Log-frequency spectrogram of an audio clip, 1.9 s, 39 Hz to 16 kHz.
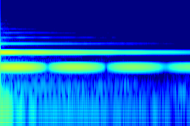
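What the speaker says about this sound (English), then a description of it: "the harmonic should sound like this" A bell-like natural harmonic from the 7th fret of a guitar's G string sustains alone, pure and steady, fading gently over its length.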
